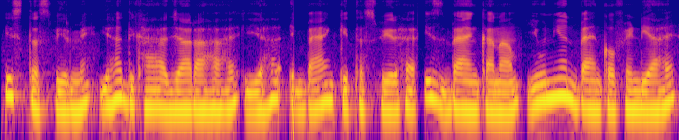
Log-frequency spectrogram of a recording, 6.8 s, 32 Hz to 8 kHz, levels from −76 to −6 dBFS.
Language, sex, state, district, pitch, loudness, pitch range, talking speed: Hindi, male, Bihar, Samastipur, 115 Hz, -17 LUFS, 105-130 Hz, 205 wpm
